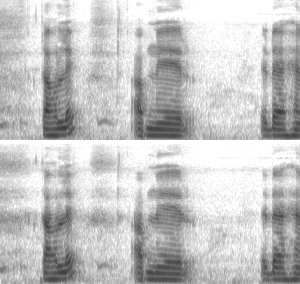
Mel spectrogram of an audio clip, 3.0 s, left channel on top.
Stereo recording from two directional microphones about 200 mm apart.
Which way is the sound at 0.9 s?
35° left (ahead or behind).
